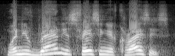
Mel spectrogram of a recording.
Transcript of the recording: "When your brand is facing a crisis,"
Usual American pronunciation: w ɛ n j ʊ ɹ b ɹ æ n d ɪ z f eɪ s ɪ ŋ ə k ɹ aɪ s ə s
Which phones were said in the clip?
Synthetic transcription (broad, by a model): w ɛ n j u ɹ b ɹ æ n ɪ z f eɪ s ɪ ŋ ə k ɹ aɪ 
